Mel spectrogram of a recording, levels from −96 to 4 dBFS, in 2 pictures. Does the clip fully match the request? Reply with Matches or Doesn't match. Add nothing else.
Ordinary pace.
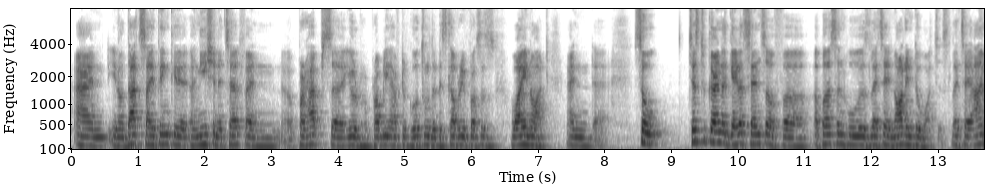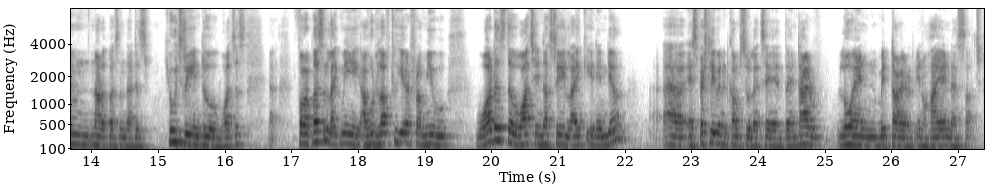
Doesn't match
